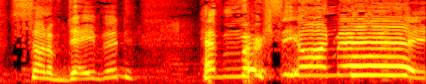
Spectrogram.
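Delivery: drawn-out, very high, loud yell. Acted. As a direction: bellow the plea, stretching the words high. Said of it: "shouted louder".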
